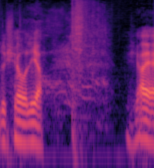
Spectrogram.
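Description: A heavy blow strikes with a sharp thud.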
